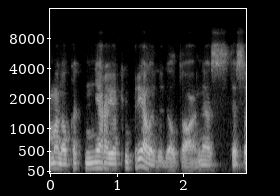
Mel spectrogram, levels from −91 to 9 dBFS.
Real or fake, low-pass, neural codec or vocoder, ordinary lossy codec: real; 7.2 kHz; none; Opus, 32 kbps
